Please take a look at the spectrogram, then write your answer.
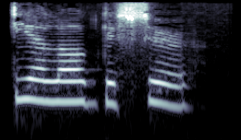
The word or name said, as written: dialogue des sourds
